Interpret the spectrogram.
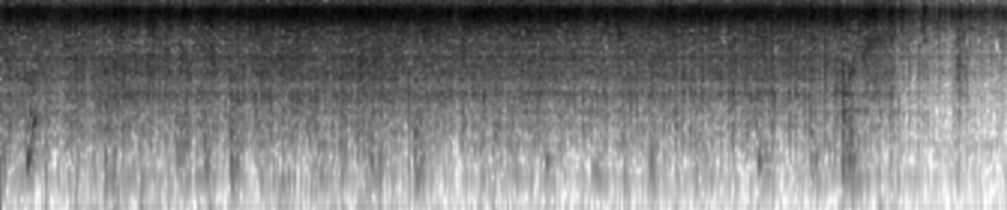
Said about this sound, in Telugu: ఇట్లా కొంచెం మిరపకాయలు వేయించుకోండి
